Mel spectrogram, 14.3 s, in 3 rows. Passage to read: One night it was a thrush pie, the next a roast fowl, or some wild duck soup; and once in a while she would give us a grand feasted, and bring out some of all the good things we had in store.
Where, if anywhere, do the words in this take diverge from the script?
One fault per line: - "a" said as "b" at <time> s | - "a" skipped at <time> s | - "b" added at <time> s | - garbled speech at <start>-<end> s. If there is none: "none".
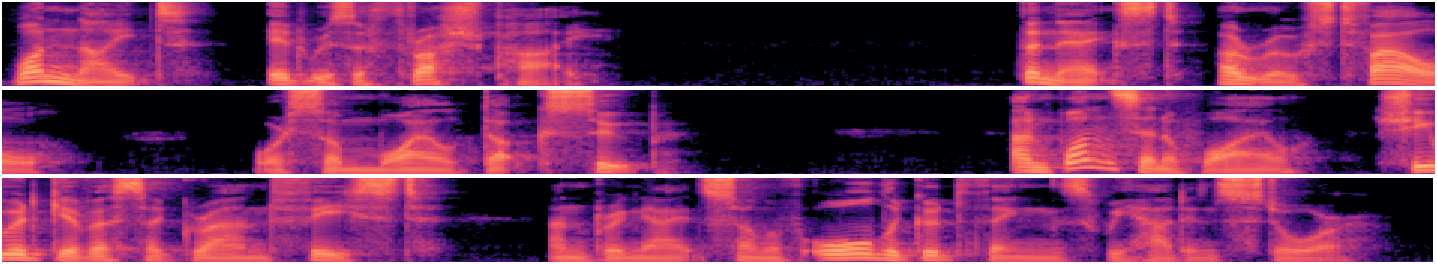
- "feasted" said as "feast" at 10.5 s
